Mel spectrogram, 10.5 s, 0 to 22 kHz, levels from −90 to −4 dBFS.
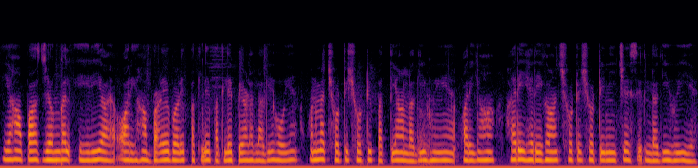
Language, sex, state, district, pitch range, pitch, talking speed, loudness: Hindi, female, Jharkhand, Sahebganj, 190-200 Hz, 195 Hz, 165 wpm, -28 LUFS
